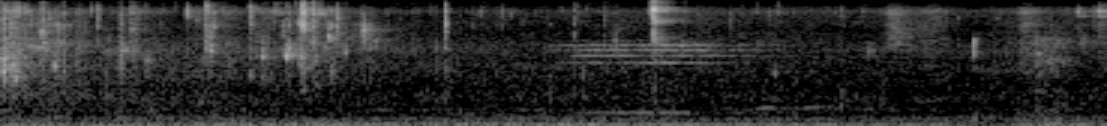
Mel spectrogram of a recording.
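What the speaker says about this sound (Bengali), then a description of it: "আমি ছানাটাকে জল ঝরিয়ে নিচ্ছি একটা ছাঁকনির সাহায্যে" Water drips and trickles from freshly made chhena held in a strainer, a soft steady patter over a low background hum with a few faint clinks.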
